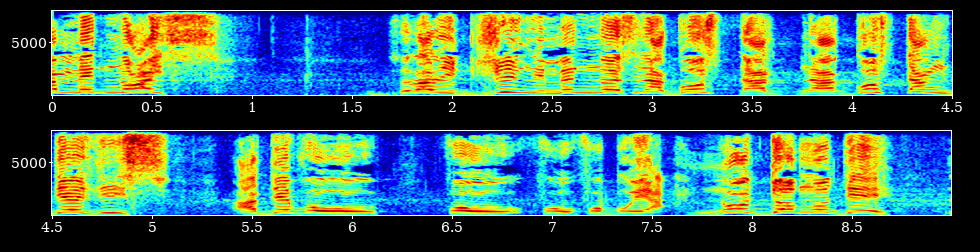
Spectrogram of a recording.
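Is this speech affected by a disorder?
No.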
